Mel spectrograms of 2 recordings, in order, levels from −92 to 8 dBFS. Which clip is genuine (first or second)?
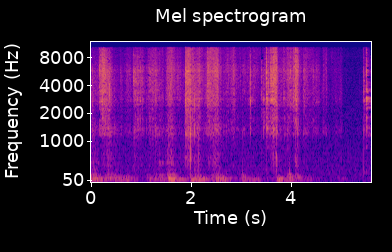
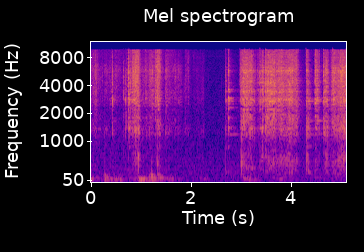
second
